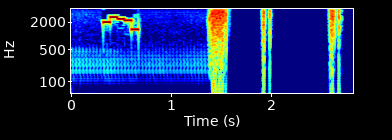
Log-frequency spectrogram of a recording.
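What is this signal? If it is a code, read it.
Five-tone selective call (ZVEI), heard as quick runs of five tones, tones of about 70 ms. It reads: 88094
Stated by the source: Five-tone ZVEI selective call received on an SDR.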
